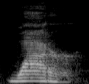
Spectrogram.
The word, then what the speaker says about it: water: result of lazy speech as a general rule when T is between two vowels it is pronounced like a fast D sound to many Spanish speakers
